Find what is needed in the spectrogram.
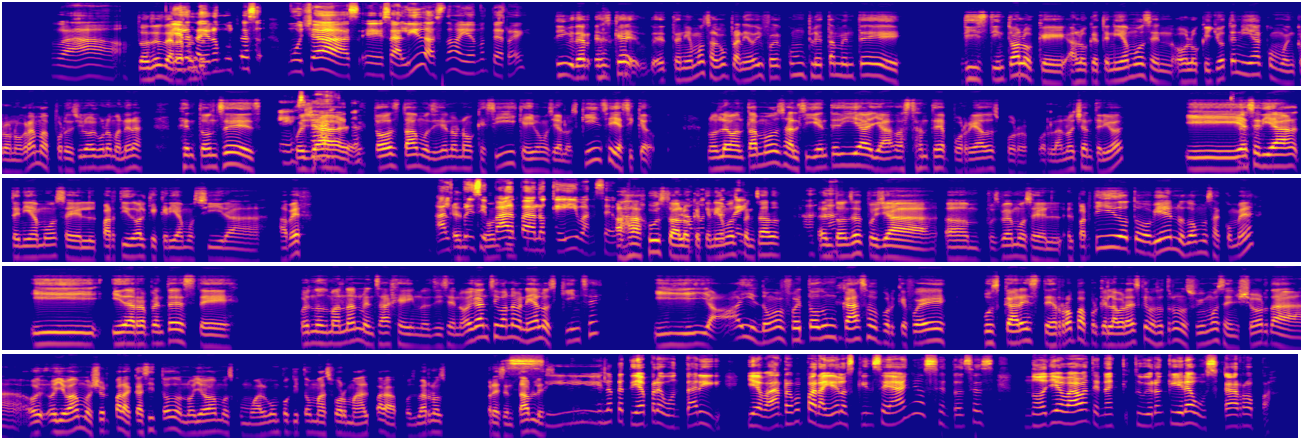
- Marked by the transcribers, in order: laughing while speaking: "Exacto"
- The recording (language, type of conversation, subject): Spanish, podcast, ¿Qué decisión impulsiva terminó convirtiéndose en una gran aventura?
